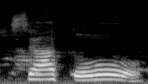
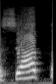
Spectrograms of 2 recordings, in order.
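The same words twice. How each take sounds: First: स्यातो said slowly, with the final तो fully sounded; teacher showing the Sanskrit reading with a full ending. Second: स्यात said ending in a half t with no vowel after it; teacher showing the Hindi reading of स्यात; half final t. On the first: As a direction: let the तो in स्यातो come out whole. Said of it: "तो को पूरा बोलना है". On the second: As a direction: stop स्यात dead on the half t. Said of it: "इसको बोलेंगे स्यातो". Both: Shown as a demonstration.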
